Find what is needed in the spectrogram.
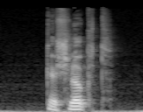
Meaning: past participle of schlucken
- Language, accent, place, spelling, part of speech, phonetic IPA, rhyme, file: German, Germany, Berlin, geschluckt, verb, [ɡəˈʃlʊkt], -ʊkt, De-geschluckt.ogg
